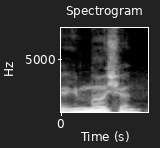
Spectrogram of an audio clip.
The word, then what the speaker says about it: immersion: immersion. 이 발음이 S 발음이 나죠. immersion.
